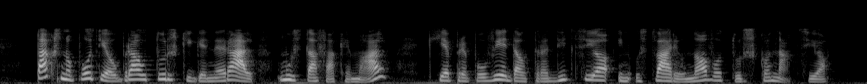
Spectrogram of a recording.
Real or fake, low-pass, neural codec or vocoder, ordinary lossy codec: real; 5.4 kHz; none; none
